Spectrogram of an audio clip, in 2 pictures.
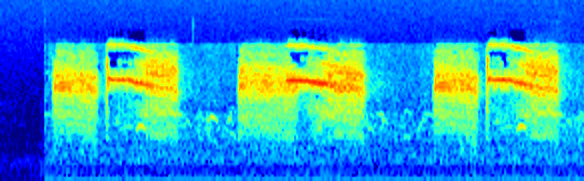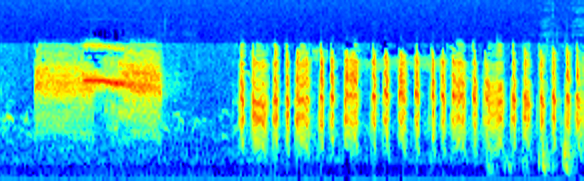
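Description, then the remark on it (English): Harsh, grating Arctic tern calls: four long raspy screeches at a steady pace, then a fast chattering burst of sharp rattling notes. Loud, with no talking. “let's listen to the Arctic tern”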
